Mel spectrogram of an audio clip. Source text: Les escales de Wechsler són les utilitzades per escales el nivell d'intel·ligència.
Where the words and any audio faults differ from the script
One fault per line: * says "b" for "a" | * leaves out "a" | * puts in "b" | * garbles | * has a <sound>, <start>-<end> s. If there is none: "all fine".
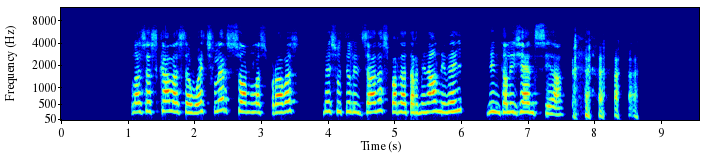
* puts in "proves més"
* says "determinar" for "escales"
* has a laugh, 7.7-8.7 s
